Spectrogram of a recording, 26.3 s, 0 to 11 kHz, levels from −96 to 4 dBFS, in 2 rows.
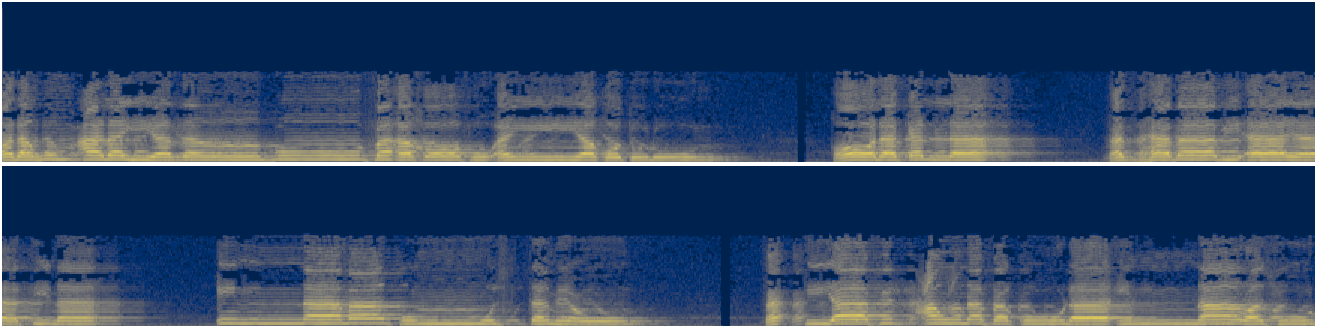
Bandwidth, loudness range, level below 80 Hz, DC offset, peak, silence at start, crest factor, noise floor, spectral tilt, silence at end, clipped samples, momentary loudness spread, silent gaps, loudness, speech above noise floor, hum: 6.4 kHz; 6 LU; -64 dBFS; under 0.1%; -2 dBFS; 0 s; 18 dB; -60 dBFS; -7 dB/octave; 0 s; under 0.1%; 12 LU; 20.33-20.38 s; -20 LUFS; 41 dB; none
